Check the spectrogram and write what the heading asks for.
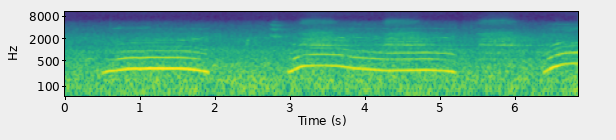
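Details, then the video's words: Two domestic cats in a fight trade long, drawn-out yowls: three wailing howls, each a few seconds long, that rise, hold a steady moaning pitch and slide down, with short pauses between and a low background hum. "Katzenkampf Extrem 2023 😿 Sıra Dışı Kedi Kavgası"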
